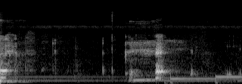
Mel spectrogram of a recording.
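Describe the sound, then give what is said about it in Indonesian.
A faint, steady high-pitched cricket trill runs continuously in the background outdoors, recorded beneath the water tank of a rented house by the back door beside a clothesline after cloudy weather, while human vocal noises, short laugh-like or hiccup-like bursts, come and go over it. “nggak nggak nggak clean clean banget suaranya kan ya karena memang dasarnya kita cuma anak tongkrongan yang yang yang makan aja pun masih ngitung gitu apalagi beli alat ini syukur syukur suara jangkrik kedengeran nih”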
